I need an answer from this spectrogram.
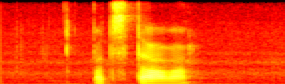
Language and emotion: Russian, neutral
